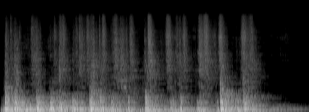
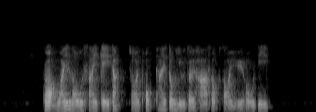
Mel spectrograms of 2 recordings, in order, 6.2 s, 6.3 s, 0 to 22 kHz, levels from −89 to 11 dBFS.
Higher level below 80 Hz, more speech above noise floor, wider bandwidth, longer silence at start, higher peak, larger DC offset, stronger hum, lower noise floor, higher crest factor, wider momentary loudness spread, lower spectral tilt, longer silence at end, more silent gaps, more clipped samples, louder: first, -30 dBFS vs -66 dBFS; second, 31 dB vs 54 dB; first, 11.5 kHz vs 4.4 kHz; second, 0 s vs 0.85 s; first, -6 dBFS vs -12 dBFS; neither; neither; second, -51 dBFS vs -88 dBFS; about the same, 18 dB vs 22 dB; about the same, 10 LU vs 10 LU; second, -8.5 dB/octave vs -10 dB/octave; second, 0.65 s vs 0.95 s; neither; neither; first, -25 LUFS vs -35 LUFS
